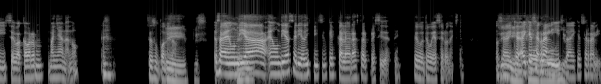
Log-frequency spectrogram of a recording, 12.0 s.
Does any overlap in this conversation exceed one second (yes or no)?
yes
